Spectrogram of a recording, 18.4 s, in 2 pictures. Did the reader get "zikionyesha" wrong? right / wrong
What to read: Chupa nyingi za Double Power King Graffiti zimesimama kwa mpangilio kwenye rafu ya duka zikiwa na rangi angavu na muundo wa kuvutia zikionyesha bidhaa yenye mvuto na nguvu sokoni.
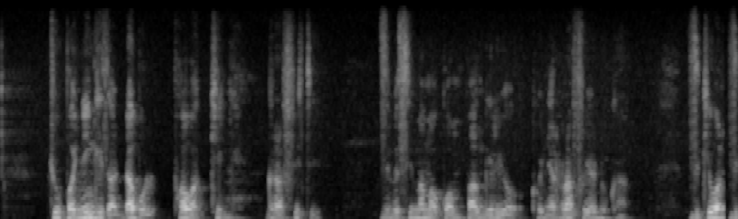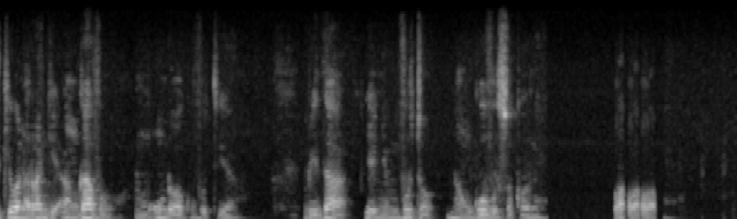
wrong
